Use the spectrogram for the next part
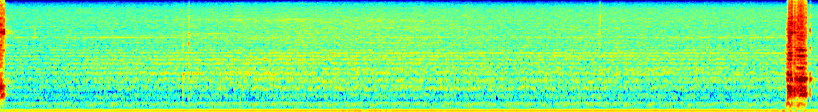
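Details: Male hiccup: steady low room hum, then a single sudden, sharp hiccup at the end.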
